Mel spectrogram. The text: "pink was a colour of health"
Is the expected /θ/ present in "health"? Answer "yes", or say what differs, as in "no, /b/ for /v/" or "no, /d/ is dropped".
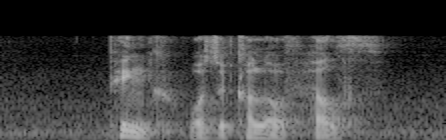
yes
